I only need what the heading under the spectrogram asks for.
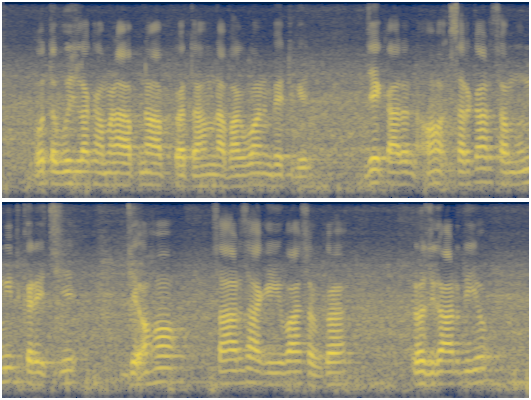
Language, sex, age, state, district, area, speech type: Maithili, male, 30-45, Bihar, Saharsa, rural, spontaneous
